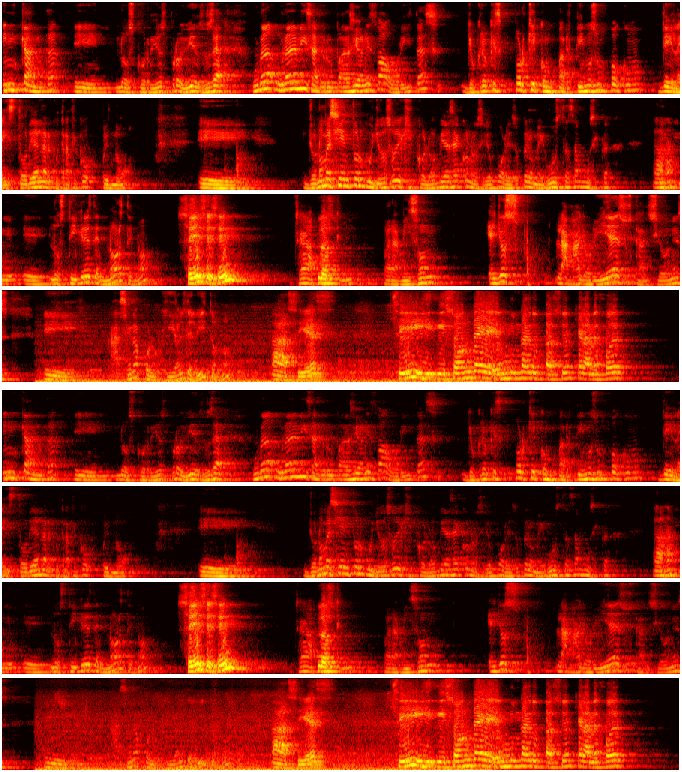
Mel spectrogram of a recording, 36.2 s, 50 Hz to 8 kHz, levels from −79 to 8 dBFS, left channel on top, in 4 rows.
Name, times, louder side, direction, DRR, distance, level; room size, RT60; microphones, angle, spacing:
voice 1, 0.0-5.8 6.1-10.8 11.1-11.2 11.7-12.5 13.1-17.2 17.8-20.2 22.0-24.2 24.6-27.4 27.7-28.3 28.6-30.4, left 4 dB, 60° left, 0.5 m, -26 dB
voice 2, 17.7-18.1 20.4-21.3 22.3-22.6 30.7-31.5 32.3-35.4, equal, 5° right, 0.3 m, -19 dB
sound 1, 27.5-33.7, equal, 45° right, 0.8 m, -28 dB
22.0 x 8.1 x 4.7 m
head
